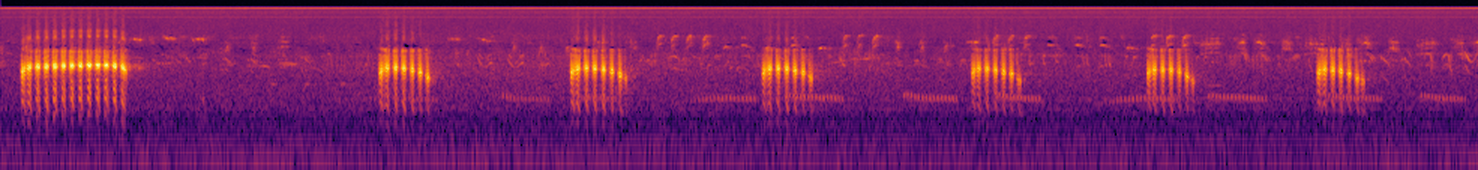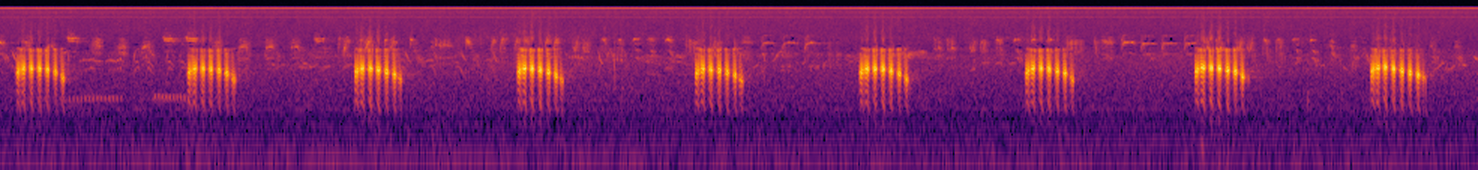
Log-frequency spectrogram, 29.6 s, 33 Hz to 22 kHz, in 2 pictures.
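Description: Perez's frog (Pelophylax perezi) calling: a short rasping, rattling croak, like air rolled in the throat, repeated about every 1.7 seconds, the first one longer. Fainter, lower croaks come between the calls through the middle.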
